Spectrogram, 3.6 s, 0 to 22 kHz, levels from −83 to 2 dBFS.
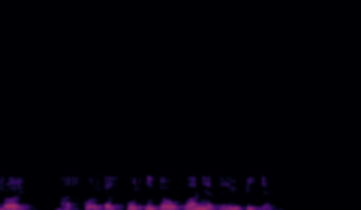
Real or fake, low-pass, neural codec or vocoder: real; 3.6 kHz; none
